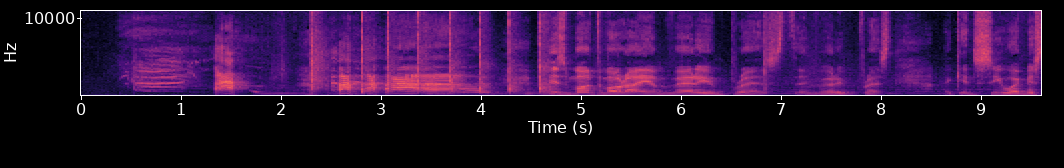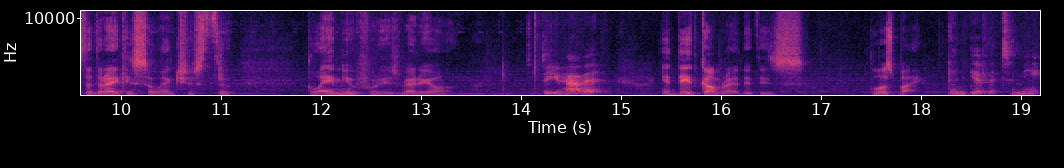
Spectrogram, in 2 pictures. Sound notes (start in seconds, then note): 0.3 laughing; 2.2 clapping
